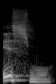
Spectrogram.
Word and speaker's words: اسم: The first one, ismu, has a kasra on there. So if there's nothing before it or it comes in the front of a word, you say ism.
